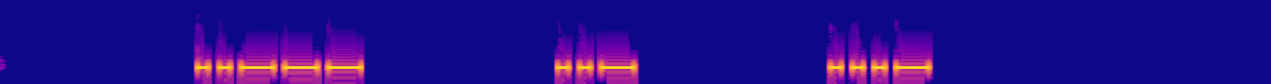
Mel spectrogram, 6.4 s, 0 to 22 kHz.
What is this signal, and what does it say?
Morse code, heard as a keyed tone, about 22 wpm, spaced as for 8 wpm, 700 Hz. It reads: 2UV
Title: USA Call Signs - 5 Characters - 6x Character Spacing - 22wpm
